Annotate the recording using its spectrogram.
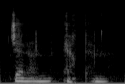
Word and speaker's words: Ceylan Ertem: On poursuit avec Ceylan Ertem, qui s'écrit en passant C-E-Y-L-I-N. Ça s'écrit Ceylan Ertem et ça se prononce Ceylan Ertem.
